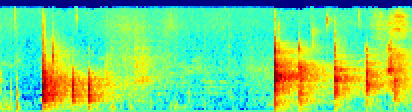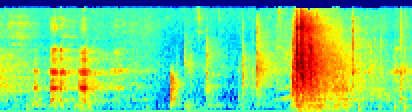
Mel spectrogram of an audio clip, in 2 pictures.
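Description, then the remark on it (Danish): A few sharp, hollow knocks on a door come in short clusters with brief pauses between them, at the Den Gule Prik nursery in an old ground-floor apartment in Nørrebro, Copenhagen, followed by faint indistinct voices and a soft rustling burst near the end. “Vi stod lige banket på den anden side.”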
